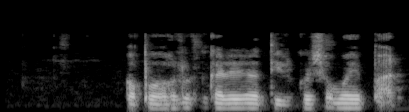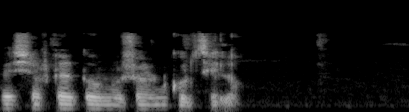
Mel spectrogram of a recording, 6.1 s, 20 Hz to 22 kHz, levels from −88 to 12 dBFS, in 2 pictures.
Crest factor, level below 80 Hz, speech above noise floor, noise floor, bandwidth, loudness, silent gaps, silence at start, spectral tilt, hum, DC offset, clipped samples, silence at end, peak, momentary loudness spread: 18 dB; -64 dBFS; 53 dB; -74 dBFS; 7.8 kHz; -21 LUFS; none; 0.95 s; -4.5 dB/octave; none; under 0.1%; under 0.1%; 1.3 s; -4 dBFS; 9 LU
